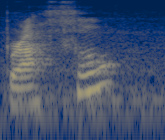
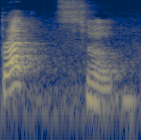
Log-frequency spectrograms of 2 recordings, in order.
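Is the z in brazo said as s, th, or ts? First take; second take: th; ts. First: The z is said as a th sound. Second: The z is said as a ts affricate. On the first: This is how people in Spain say it. "dicen los españoles brazo" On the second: This is the medieval pronunciation. "en la época medieval se decía brazo, con esa africana tz"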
